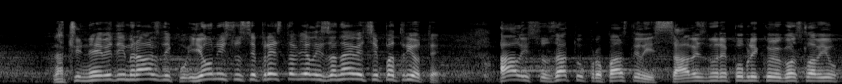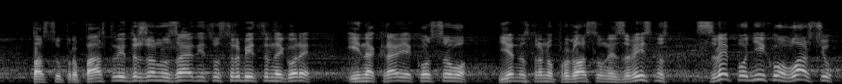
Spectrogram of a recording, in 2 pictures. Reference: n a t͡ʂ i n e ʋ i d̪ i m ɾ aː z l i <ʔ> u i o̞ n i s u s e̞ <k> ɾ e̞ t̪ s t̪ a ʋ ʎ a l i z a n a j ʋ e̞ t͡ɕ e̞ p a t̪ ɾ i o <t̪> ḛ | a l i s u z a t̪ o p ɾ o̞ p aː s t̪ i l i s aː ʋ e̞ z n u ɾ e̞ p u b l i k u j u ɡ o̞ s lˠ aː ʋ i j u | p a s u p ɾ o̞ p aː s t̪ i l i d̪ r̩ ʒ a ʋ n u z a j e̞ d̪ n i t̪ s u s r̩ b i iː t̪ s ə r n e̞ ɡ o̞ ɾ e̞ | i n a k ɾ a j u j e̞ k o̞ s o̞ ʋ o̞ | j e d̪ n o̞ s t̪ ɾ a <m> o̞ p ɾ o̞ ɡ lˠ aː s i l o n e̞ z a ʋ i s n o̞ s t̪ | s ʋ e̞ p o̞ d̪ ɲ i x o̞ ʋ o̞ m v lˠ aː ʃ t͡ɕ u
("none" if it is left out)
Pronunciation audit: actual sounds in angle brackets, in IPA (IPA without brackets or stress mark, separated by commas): k, p, t̪, n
